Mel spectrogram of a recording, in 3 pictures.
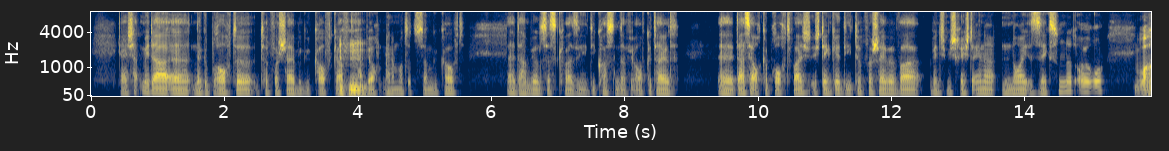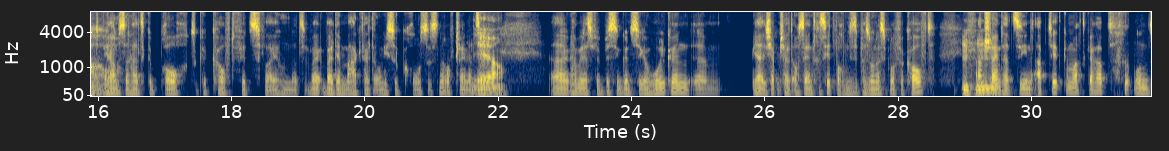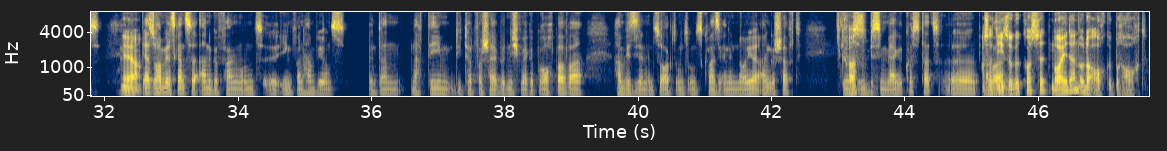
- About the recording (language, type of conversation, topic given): German, podcast, Wie bist du zu deinem kreativen Hobby gekommen?
- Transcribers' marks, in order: chuckle; "brauchbar" said as "gebrauchbar"; other background noise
